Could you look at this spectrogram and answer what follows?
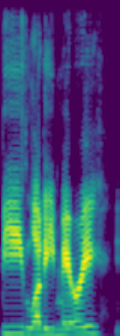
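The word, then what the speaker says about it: B'loody Mary: Ebony's best friend is named B. Luddy Mary. Yes, I'm going to always say it like that because it's a B apostrophe L-O-O-D-Y.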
